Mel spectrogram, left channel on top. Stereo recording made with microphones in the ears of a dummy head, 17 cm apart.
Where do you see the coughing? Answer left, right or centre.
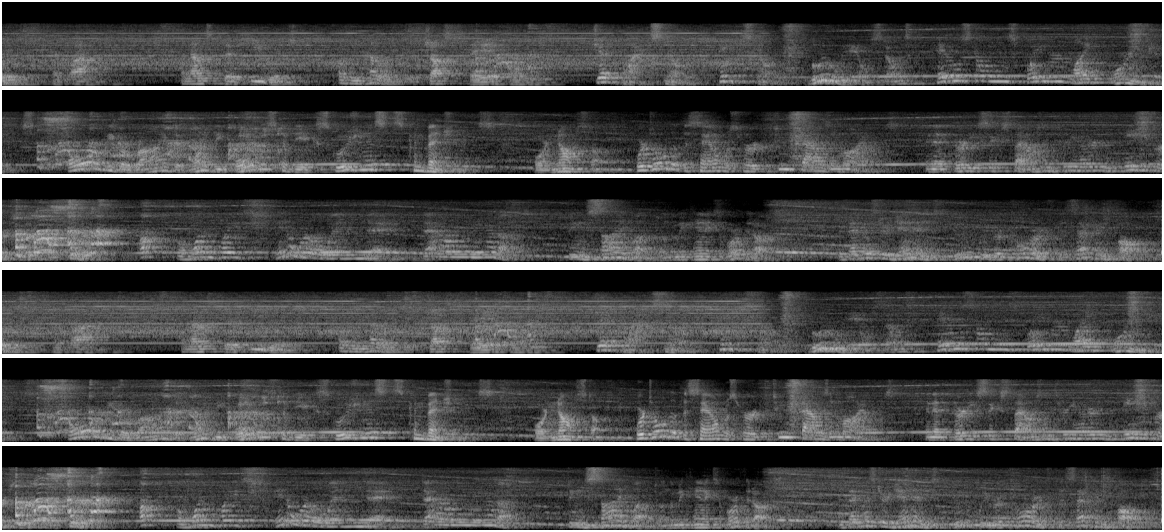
right.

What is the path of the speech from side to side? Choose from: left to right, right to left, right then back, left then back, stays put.
left to right.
